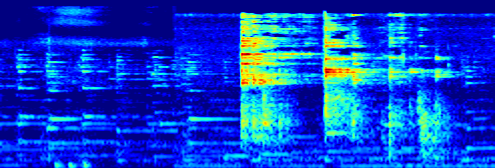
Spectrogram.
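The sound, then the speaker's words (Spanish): Glasses clink together in a toast between friends, three bright ringing chimes about half a second apart, fairly loud, after a quiet stretch of low background murmur. “Mejor brindemos, compadre.”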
